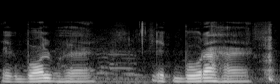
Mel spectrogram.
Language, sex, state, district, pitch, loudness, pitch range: Hindi, male, Jharkhand, Palamu, 135 Hz, -18 LUFS, 130-140 Hz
